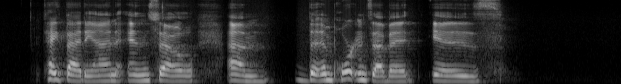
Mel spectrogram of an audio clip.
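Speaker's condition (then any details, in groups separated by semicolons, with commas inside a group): No condition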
